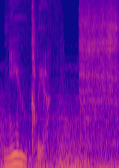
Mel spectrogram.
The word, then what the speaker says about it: nuclear: any nuclear not new it's not nuclear nuclear new clear it's new and it's clear three bodies okay and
